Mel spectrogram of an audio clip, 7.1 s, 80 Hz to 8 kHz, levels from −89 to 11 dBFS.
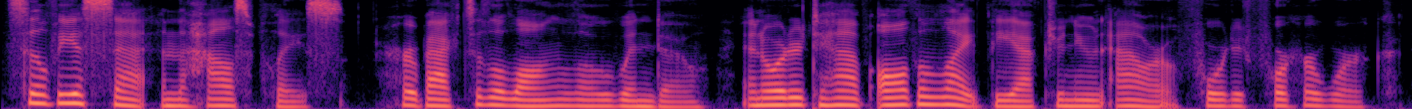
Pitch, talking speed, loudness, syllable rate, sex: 170 Hz, 230 wpm, -19 LUFS, 5.6 syllables/s, female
